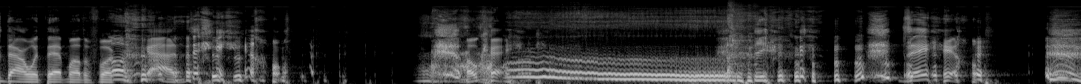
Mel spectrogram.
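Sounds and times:
speech: 0.1 - 3.2, 4.2 - 6.4, 7.2 - 10.7
laughter: 1.1 - 3.0
dog growling: 1.2 - 2.0, 4.2 - 8.0.

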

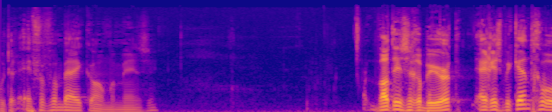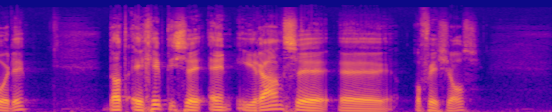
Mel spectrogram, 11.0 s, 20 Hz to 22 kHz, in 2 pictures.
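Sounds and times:
speech: 0.1 - 1.7, 3.6 - 10.4
person sipping water: 1.8 - 3.7.

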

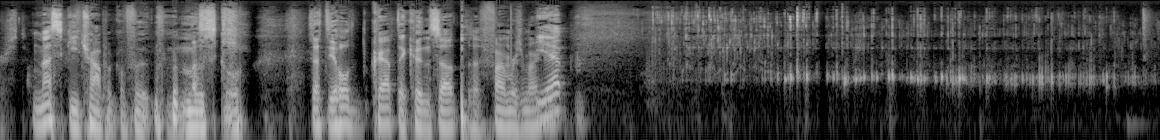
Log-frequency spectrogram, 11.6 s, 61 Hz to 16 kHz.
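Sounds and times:
speech: 0.3 - 6.0
wine pouring into a glass: 6.4 - 11.5.

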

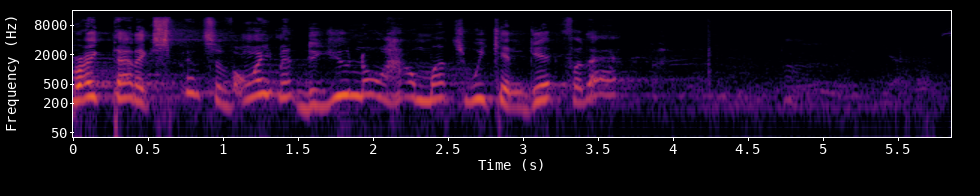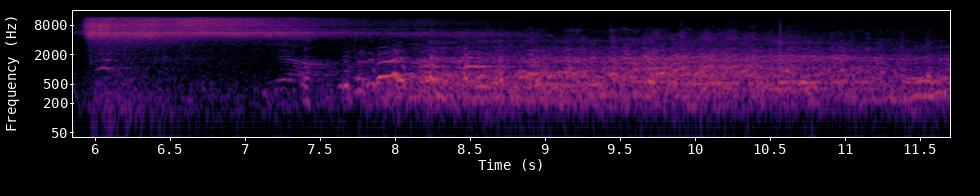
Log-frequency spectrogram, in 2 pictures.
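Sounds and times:
speech: 0.0 - 3.8
voice imitating a snake hiss: 5.8 - 8.8
laughter: 7.3 - 11.6.

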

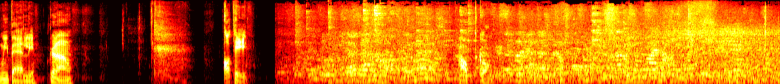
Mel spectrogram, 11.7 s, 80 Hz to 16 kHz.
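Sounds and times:
speech: 0.0 - 1.2, 3.4 - 3.8, 6.9 - 8.1
indistinct passenger chatter: 4.2 - 11.7
commuter train rumble and rattle inside a four-seat compartment: 9.2 - 11.7.

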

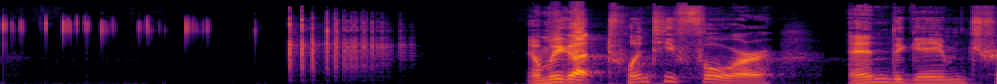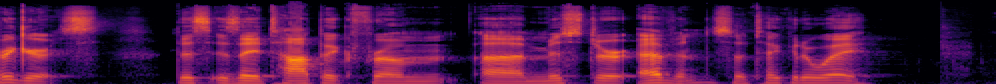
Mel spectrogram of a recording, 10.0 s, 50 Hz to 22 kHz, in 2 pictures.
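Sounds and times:
die rolled on a table during a board game: 0.0 - 2.1
speech: 2.6 - 9.4.

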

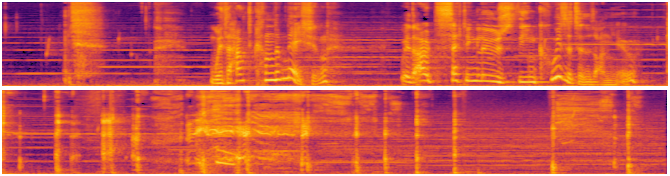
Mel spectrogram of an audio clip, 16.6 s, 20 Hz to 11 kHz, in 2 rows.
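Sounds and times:
speech: 2.6 - 4.3, 5.0 - 8.7
person in a long loud hacking coughing fit: 8.4 - 14.2, 15.2 - 16.4.

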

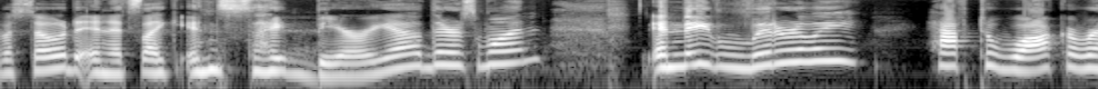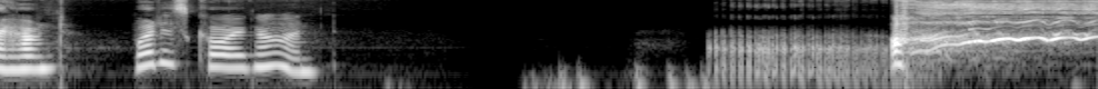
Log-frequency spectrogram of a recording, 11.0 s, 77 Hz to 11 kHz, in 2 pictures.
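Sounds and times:
speech: 0.0 - 7.2
dog growling: 9.0 - 10.1
laughter: 10.0 - 10.9.

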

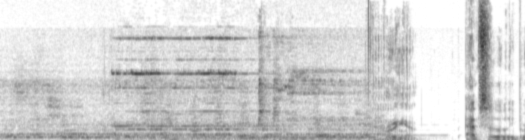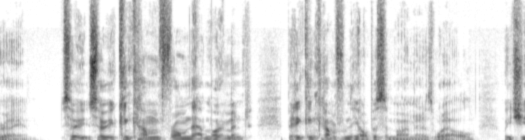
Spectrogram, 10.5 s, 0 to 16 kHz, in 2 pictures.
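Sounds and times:
phone ringing in a train station: 1.0 - 4.5
speech: 2.6 - 10.5.

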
